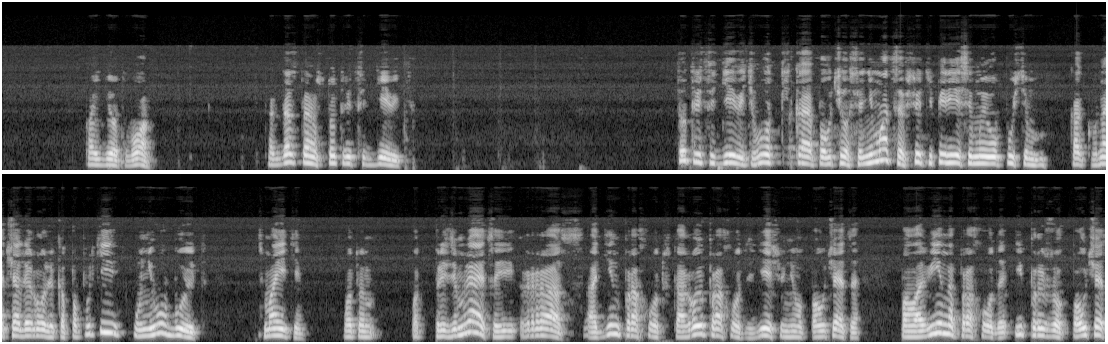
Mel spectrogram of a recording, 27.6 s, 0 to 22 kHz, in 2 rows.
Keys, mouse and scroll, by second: 1.4 space, 2.4 click, 3.1 click, 4.6 click, 9.5-10.0 shift+middle drag, 12.2-22.7 drag, 23.7 click, 24.4-27.5 drag.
